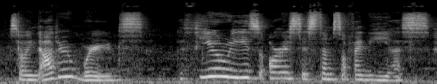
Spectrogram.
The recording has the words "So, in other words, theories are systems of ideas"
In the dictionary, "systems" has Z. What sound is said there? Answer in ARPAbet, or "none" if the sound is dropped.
S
